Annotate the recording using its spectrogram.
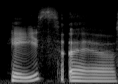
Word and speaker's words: Hayes: Hayes, sì, dovrebbe essere questa la pronuncia corretta,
